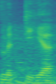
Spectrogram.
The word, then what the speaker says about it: Media: that's pretty much like her best attack it's pronounced media I me yes this the the healing spell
